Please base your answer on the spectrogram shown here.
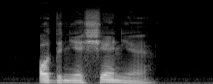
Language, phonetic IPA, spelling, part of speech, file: Polish, [ˌɔdʲɲɛ̇ˈɕɛ̇̃ɲɛ], odniesienie, noun, Pl-odniesienie.ogg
